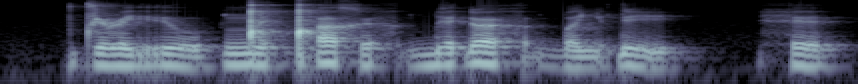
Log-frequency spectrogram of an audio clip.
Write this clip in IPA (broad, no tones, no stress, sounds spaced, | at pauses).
tʲ œ ɭ i rʲ u | ŋ͡ǃ ɪ ǃʼ ɐ x ʏ h ə̰ ɡ͡b ɪ ɗ œ h ə̰ ɡ͡b ɐ ʎ ə̰ ɗ i | h ɪ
